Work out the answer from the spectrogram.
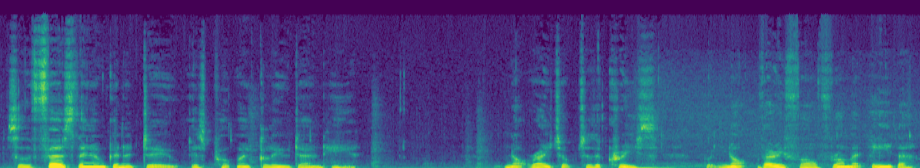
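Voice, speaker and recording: Slow gravelly British woman crafting. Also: lowish voice, animated, dark tone. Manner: chatty, rambling asides while working. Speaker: craft tutor. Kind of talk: chatty crafting tutorial.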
